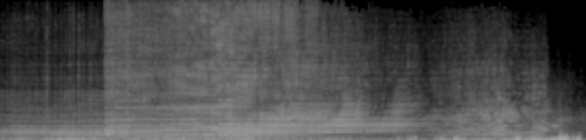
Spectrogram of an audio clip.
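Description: Two RC dragsters' small engines launching off the line about a second in and revving hard down the strip, their high whine climbing in pitch, then dropping away shortly before the end.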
